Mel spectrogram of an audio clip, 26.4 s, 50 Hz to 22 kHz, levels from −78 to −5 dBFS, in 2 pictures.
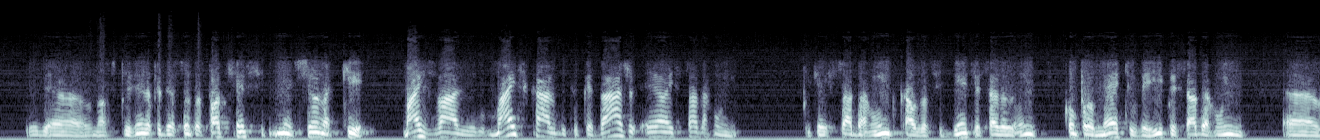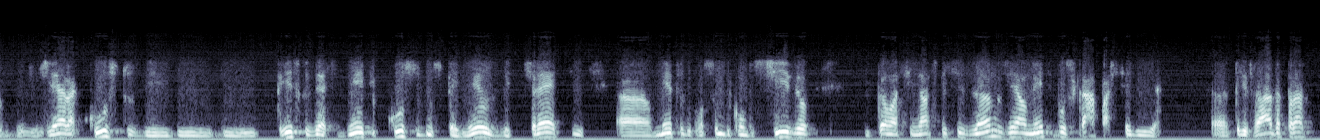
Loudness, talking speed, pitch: -12 LUFS, 155 wpm, 100 Hz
